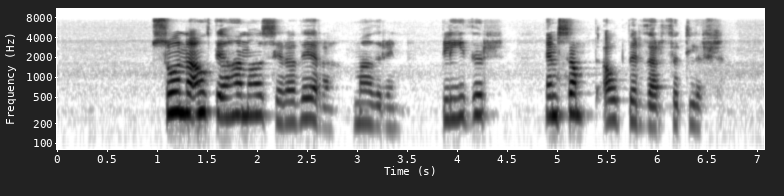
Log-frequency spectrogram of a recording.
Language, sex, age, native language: Icelandic, female, 30-39, Icelandic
